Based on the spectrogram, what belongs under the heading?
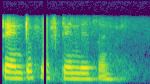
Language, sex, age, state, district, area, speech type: Telugu, female, 18-30, Andhra Pradesh, Kakinada, urban, conversation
